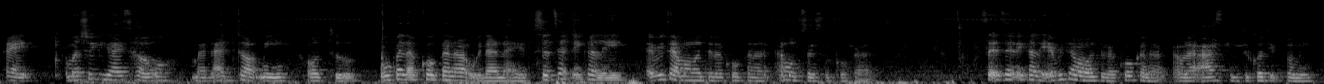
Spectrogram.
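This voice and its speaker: A woman's voice: lowish voice, quick pace, gravelly, darkish tone, a little hiss or hum. A woman in her thirties vlogging casually, sounding stuffy from the flu and laughing at herself as she chats. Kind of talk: casual travel vlog.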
